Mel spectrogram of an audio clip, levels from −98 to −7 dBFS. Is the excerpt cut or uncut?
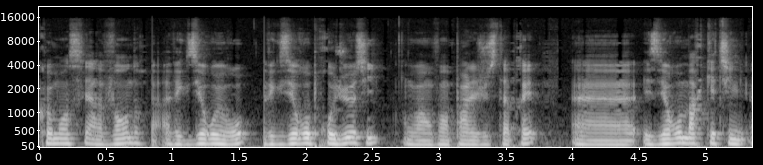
cut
